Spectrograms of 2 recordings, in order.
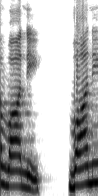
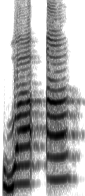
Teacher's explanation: वाव की आवाज अलग और हमजा की आवाज अलग आएगी।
